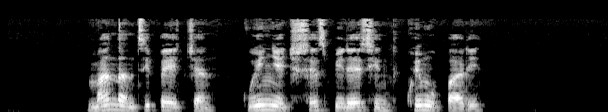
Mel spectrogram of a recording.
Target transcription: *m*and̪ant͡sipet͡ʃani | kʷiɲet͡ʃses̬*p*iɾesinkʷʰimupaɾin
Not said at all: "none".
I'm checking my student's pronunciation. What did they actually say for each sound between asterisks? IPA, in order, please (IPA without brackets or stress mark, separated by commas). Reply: m, p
